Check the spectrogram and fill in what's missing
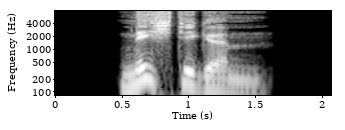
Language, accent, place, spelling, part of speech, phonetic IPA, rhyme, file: German, Germany, Berlin, nichtigem, adjective, [ˈnɪçtɪɡəm], -ɪçtɪɡəm, De-nichtigem.ogg
- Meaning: strong dative masculine/neuter singular of nichtig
